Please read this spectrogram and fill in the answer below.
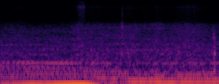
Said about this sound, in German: Ja, sorry, dass ihr gerade die ganze Zeit Hintergrundgeräusche, Hintergrundgeräusche hört. Ich bin gerade in einem Auto drin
